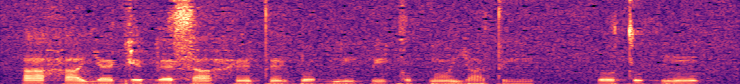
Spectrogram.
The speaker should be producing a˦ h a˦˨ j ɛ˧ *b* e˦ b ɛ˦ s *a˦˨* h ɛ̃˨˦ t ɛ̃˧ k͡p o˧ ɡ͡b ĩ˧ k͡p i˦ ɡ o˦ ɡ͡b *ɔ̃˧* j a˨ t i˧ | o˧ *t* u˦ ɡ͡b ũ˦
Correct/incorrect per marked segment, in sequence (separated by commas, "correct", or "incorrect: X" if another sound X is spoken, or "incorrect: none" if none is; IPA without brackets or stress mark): incorrect: ɡ, correct, correct, correct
